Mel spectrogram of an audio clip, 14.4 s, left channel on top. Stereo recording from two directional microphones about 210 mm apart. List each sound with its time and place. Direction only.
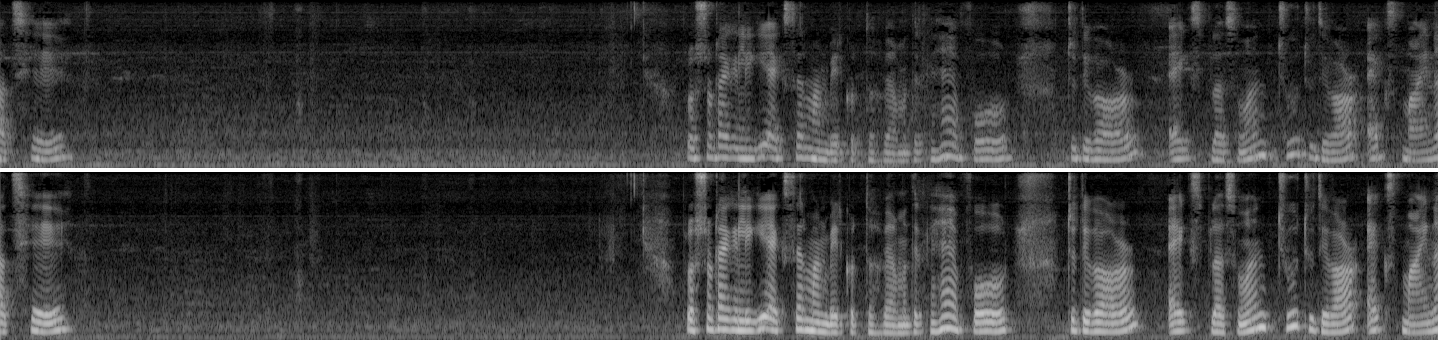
0.2 s a woman's voice: 45° right (ahead or behind)
6.9 s a woman's voice: 45° right (ahead or behind)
